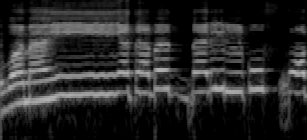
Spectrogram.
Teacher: من قبل وَمَن يَتَبَدَّلِ الْكُفْرَ، وَمَن پہ ادغام ہو رہا ہے نون ساکن کے بعد یا مشدد، تو نون ساکن کو یا کے ساتھ ملا کر ادغام کریں گے یعنی مدغم کریں گے، ملا کر پڑھیں گے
